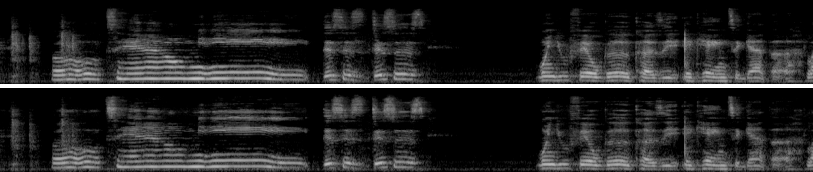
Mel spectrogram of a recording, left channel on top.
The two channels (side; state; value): both; normal; correlation 0.75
